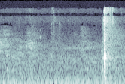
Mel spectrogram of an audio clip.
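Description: Quiet room tone, then near the end one brief, sharp clatter of the water-filled plastic cup and its card against the plastic kit tray.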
